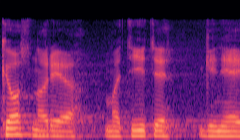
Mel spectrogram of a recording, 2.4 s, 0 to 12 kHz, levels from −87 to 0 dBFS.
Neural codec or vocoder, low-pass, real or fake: none; 7.2 kHz; real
